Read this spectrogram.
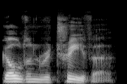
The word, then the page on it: golden retriever: British English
